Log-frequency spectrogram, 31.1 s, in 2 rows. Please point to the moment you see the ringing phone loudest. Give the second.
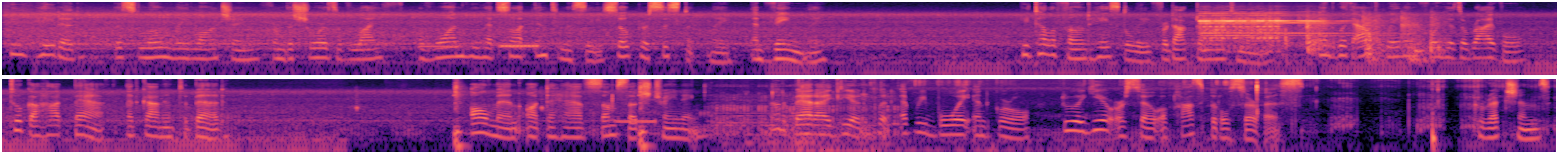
12 s.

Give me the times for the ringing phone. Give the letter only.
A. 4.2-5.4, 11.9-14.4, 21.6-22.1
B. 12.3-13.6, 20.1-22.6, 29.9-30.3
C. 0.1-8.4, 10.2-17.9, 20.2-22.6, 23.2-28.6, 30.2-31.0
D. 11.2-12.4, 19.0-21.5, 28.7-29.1
A.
